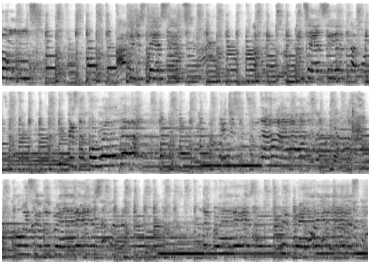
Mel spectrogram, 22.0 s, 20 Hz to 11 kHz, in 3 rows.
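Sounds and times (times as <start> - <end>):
person singing: 0.0 - 1.4, 2.1 - 22.0
live band playing: 0.0 - 22.0.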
